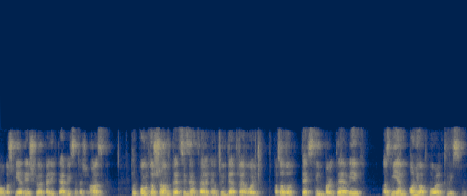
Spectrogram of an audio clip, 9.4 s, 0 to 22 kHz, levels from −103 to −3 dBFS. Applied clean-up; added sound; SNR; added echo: neural mask model DeepFilterNet 3.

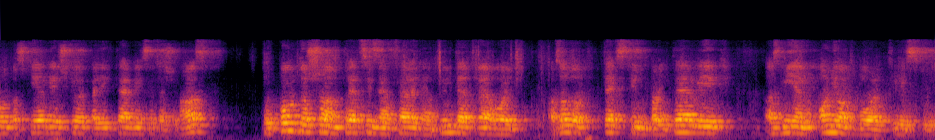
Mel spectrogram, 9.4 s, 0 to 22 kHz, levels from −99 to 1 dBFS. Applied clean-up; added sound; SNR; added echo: neural separator model SepFormer DNS4.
